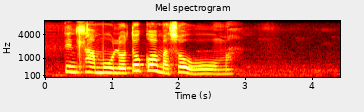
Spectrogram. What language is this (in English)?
Tsonga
